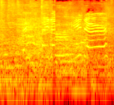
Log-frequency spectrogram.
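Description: Children's voices and chatter, ending in a high-pitched child's cry shortly before the end.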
